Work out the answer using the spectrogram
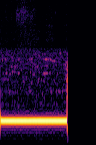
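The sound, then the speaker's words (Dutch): A telephone call tone sounds as someone is rung, a single steady, fairly low electronic tone lasting about a second before cutting off abruptly into silence. “Misschien moeten we Wim zelf gewoon even bellen.”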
